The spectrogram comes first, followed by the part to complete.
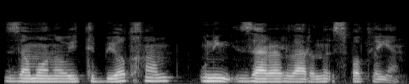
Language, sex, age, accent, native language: Uzbek, male, 18-24, Namangan, Uzbek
